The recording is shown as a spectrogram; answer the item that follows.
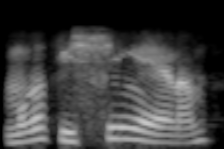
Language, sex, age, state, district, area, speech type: Malayalam, male, 18-30, Kerala, Kollam, rural, conversation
